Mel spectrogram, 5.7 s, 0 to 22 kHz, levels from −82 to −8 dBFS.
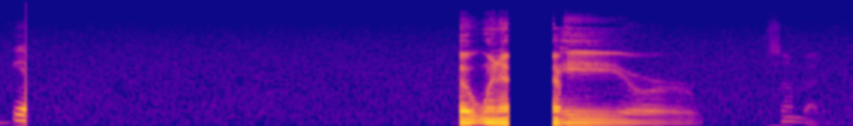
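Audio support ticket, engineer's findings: Audio dropout to a faint residue, 0.17–3.07 s. Signal gone for 2.9 s, only hiss left, roughly 35 dB down. Likely an input connection break, path after it still live.

Digital broadcast dropout, 3.39–3.75 s. Hard mute of 0.3 s with a 3 ms fade. Receiver muting on failed frames, which fits about seven lost frames. Occurs as the smooth fade-out begins, which runs to 5.69 s.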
